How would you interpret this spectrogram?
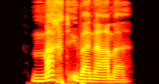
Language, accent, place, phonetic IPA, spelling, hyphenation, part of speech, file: German, Germany, Berlin, [ˈmaχtʔyːbɐˌnaːmə], Machtübernahme, Macht‧über‧nah‧me, noun, De-Machtübernahme.ogg
- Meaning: takeover of power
